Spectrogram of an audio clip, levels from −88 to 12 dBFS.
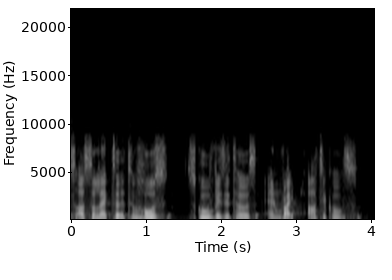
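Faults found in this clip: No audible faults found.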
